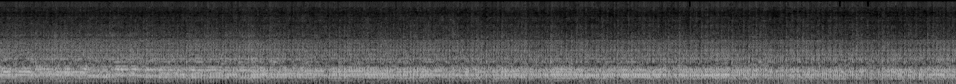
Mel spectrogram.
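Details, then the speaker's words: Supercharged McCulloch chainsaw bench test on tank fuel: steady high-pitched two-stroke scream held evenly at full throttle with supercharger sounds, no stumbling or surging, using fuel very fast with none pouring out; runs clean and strong. "All that fuel that fast. That sounds fantastic."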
